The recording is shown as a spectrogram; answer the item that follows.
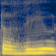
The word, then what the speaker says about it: rude: Here R-U-D, not rude. It is not rude. It is roo, oo, double O sound, long O sound. Rude.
